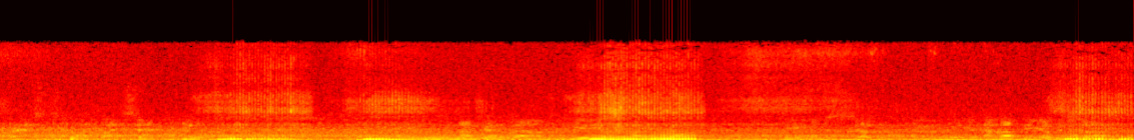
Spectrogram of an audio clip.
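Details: Sleeping hound dog, with low rumbling snores recurring every few seconds over steady room noise; snoring.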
